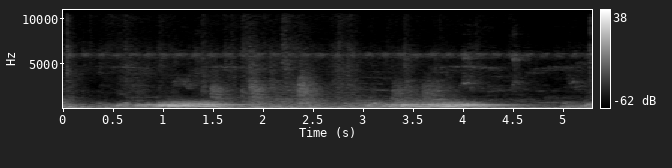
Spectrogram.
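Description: Pigeons coo softly nearby, two slow rounds of low, throaty burbling calls rising and fading against a quiet background.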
